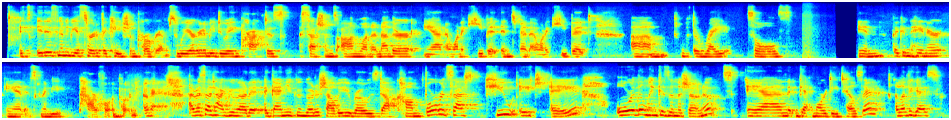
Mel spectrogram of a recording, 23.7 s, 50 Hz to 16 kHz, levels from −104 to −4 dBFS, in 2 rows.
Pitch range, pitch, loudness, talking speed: 170-215 Hz, 185 Hz, -17 LUFS, 210 wpm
